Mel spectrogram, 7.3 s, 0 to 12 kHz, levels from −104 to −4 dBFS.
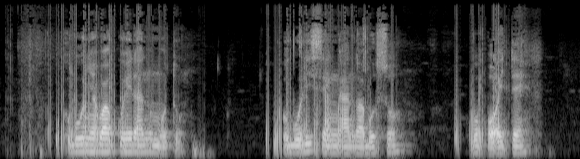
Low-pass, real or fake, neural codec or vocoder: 10.8 kHz; real; none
